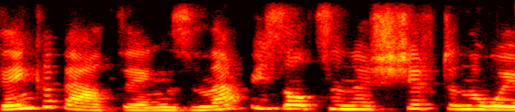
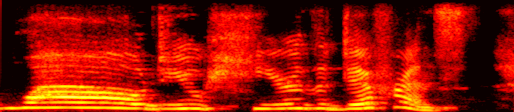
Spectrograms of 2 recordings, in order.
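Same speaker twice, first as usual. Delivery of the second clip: usual speaking voice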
